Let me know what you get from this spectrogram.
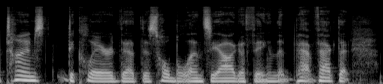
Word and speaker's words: Balenciaga: I want to say it right, Balenciaga.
